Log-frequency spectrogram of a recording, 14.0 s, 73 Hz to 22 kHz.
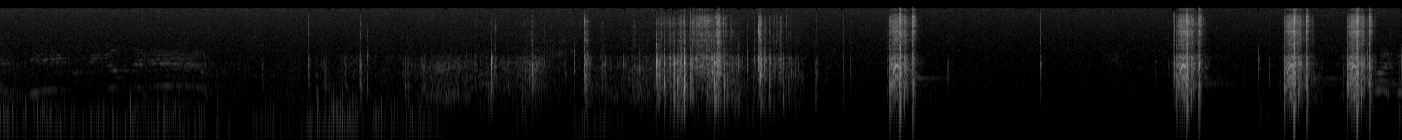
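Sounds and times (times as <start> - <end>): airsoft gun shot: 8.9 - 9.2, 11.8 - 12.1, 12.8 - 13.8.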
